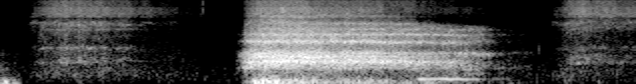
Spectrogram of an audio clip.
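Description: Deep yoga breaths during a held pose: a faint first exhale, then a long, loud, airy breath lasting a few seconds, followed by another softer one starting at the end, close to the mic with no speech.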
